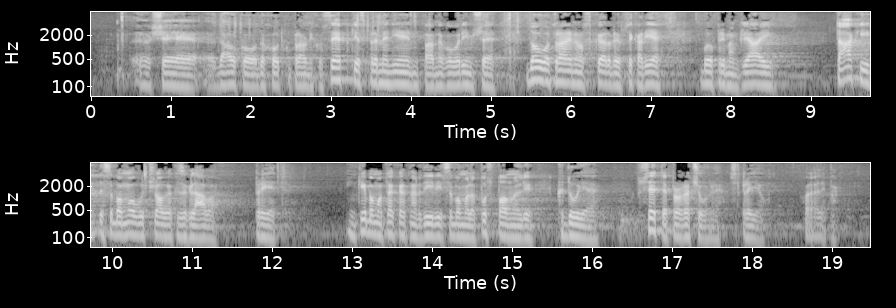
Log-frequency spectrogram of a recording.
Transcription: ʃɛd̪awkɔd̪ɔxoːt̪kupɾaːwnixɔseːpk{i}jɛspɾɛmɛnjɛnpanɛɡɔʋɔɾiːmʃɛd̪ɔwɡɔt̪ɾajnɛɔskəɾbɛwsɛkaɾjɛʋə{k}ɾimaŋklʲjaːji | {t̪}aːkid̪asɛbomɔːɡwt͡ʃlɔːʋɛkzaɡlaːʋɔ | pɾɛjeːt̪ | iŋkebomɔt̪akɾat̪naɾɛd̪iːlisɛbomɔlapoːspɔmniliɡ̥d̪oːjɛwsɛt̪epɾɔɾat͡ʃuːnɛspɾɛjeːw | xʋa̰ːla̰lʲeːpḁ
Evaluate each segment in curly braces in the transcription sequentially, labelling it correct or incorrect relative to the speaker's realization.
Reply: correct, incorrect: p, correct

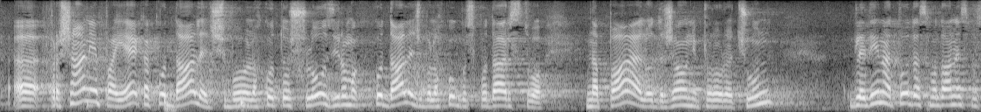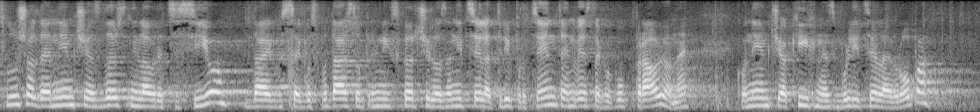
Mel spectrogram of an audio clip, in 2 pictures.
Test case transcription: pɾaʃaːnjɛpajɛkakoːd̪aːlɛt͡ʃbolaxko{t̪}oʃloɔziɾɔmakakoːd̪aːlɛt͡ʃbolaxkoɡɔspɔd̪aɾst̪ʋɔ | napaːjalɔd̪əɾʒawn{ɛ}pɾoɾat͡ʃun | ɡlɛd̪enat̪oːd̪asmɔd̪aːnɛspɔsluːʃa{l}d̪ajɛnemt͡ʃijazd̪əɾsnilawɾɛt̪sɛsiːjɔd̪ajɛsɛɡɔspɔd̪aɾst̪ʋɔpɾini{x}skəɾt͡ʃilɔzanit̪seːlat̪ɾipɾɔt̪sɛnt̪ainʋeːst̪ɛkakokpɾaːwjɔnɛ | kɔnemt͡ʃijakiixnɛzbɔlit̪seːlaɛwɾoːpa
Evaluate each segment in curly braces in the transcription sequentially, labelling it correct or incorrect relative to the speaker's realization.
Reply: correct, incorrect: i, correct, correct

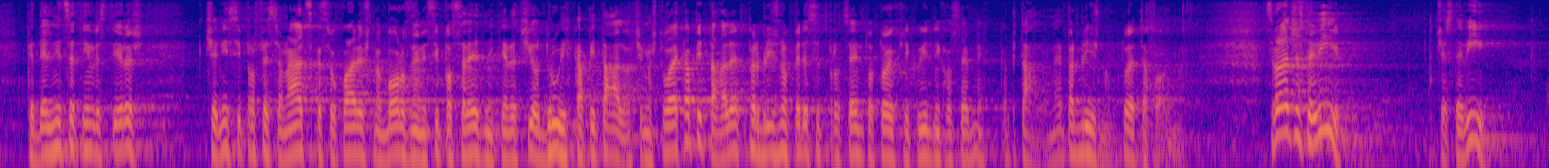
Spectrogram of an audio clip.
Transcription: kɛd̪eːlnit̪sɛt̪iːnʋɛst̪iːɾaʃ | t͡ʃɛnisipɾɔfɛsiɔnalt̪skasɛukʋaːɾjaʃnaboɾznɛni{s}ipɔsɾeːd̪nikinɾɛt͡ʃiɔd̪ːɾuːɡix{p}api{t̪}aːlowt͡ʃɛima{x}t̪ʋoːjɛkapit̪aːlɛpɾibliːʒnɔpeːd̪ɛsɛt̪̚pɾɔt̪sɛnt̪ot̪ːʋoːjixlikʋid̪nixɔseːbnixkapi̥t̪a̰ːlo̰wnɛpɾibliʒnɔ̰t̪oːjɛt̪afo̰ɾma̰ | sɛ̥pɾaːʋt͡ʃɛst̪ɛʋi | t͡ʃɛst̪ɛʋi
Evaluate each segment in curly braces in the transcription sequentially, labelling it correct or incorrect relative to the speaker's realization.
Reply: correct, incorrect: k, correct, incorrect: ʃ

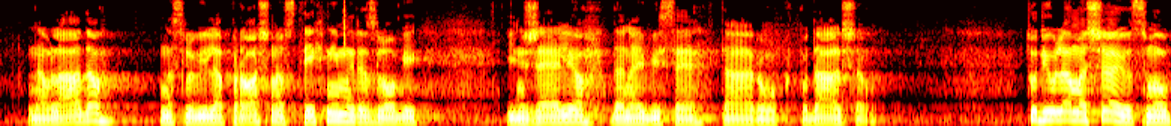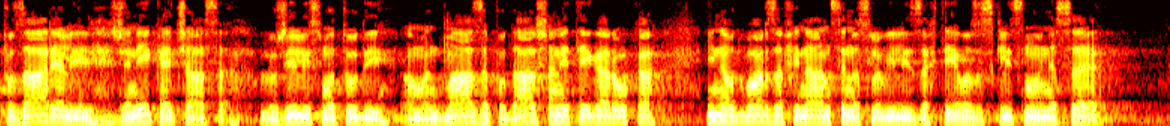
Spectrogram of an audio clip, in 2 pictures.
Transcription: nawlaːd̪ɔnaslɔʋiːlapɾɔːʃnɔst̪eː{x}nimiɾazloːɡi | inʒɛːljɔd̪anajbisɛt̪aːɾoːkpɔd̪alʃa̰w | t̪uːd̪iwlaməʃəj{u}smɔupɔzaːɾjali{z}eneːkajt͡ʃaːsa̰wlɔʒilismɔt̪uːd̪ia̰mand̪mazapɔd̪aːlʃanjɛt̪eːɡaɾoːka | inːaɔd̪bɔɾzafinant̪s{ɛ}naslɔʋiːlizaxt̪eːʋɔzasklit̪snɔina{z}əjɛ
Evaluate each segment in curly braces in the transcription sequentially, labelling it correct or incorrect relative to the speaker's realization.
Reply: correct, correct, incorrect: ʒ, correct, incorrect: s

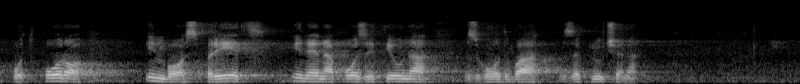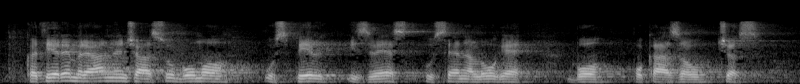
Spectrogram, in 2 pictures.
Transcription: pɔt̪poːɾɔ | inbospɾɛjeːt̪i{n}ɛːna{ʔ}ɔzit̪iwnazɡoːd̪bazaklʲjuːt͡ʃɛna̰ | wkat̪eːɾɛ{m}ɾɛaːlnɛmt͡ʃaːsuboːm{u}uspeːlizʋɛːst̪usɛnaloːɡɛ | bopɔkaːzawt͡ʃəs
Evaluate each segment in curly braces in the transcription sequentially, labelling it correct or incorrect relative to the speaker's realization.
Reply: correct, incorrect: p, correct, incorrect: ɔ

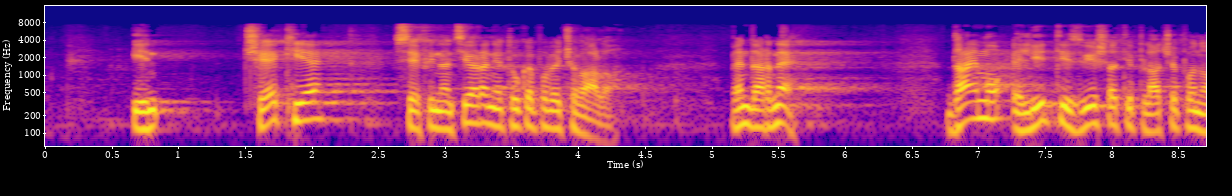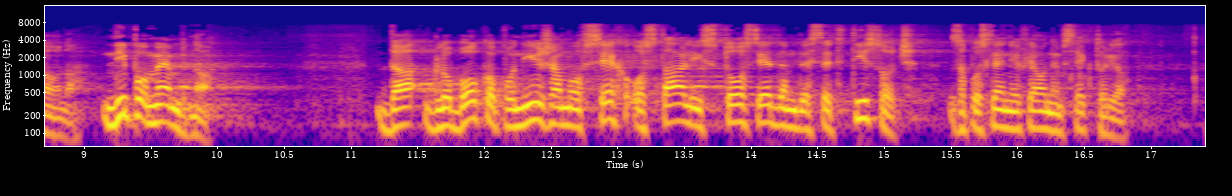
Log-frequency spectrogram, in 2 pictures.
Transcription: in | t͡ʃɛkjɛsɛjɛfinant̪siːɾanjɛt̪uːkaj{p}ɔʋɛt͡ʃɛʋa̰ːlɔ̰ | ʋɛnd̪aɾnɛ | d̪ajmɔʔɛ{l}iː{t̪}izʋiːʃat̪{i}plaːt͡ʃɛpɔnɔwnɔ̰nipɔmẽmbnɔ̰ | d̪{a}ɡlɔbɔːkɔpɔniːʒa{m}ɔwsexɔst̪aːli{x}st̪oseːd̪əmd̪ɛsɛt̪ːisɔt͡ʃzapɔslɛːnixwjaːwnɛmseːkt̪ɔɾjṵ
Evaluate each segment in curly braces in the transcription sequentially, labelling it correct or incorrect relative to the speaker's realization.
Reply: correct, correct, correct, correct, correct, correct, correct

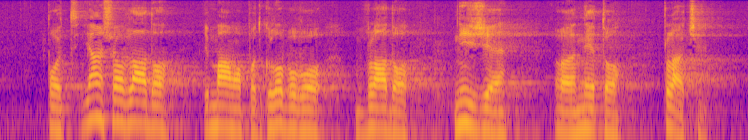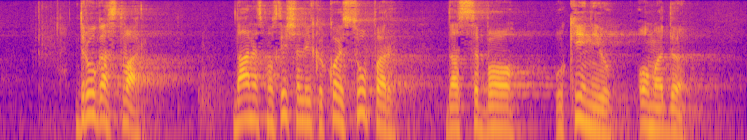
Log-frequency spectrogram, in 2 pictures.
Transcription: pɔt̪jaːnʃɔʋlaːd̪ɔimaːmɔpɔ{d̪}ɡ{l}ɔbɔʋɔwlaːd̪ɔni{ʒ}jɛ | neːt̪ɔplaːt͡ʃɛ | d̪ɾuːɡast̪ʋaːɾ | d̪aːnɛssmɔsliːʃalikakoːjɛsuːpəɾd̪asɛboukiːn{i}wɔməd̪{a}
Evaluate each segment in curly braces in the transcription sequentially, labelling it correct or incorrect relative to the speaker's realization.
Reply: correct, correct, correct, correct, incorrect: ə

